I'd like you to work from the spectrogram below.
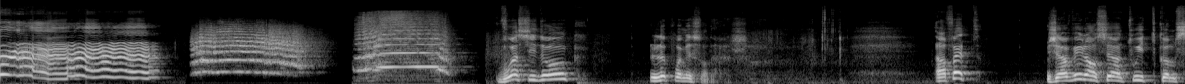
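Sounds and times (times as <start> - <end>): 
elephant trumpet blasts: 0.0 - 4.8
speech: 5.0 - 5.9, 6.5 - 7.6, 9.4 - 11.8.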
